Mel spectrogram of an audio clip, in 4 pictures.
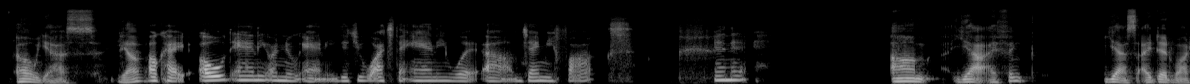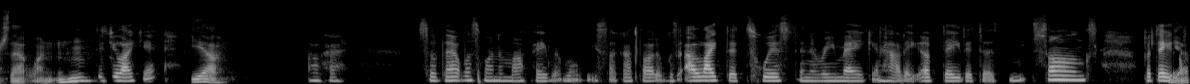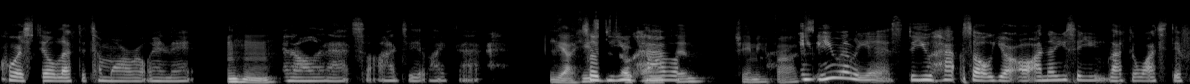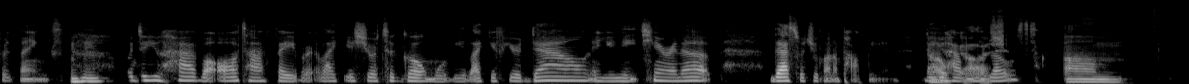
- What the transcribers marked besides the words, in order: tapping
- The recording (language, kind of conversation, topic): English, unstructured, If you could reboot your favorite story, who would you cast, and how would you reimagine it?
- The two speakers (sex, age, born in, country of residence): female, 55-59, United States, United States; male, 40-44, United States, United States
